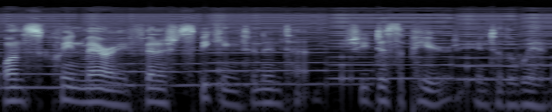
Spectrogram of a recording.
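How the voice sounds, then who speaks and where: A man plays through a video game and comments casually as he goes. His voice sits at an average pitch, and he muses to himself between readings of on-screen text. Game music plays clearly behind him. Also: moderate pace, poor audio. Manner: musing, talks to himself. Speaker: let's play commentator. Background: video game music and sound effects.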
